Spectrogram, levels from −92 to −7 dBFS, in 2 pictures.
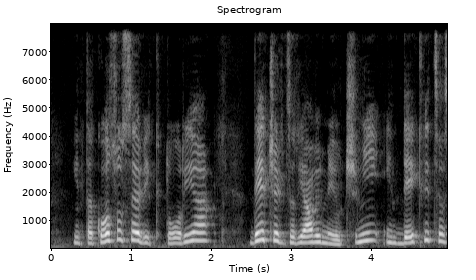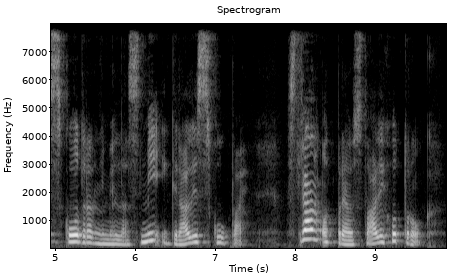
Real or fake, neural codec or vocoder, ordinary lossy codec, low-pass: fake; codec, 16 kHz, 4 kbps, FunCodec, trained on LibriTTS, 50 frames a second; none; none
